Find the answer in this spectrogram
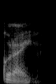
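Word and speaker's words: くらい: Then what's the difference between daitai and gurai or kurai? Oh, again, gurai and kurai may be interchangeably used. This is just the pronunciation differentiation.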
